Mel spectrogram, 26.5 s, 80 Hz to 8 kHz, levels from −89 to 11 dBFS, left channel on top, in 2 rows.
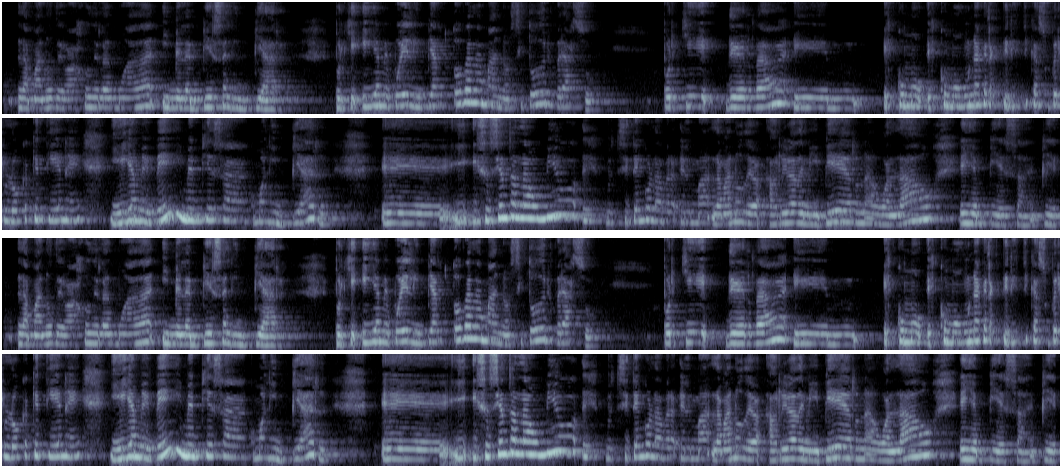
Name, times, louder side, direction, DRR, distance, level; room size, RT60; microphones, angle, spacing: voice 1, 0.2-3.5 3.8-7.4 8.3-10.7 11.0-26.4, right 3 dB, 30° right, 15 dB, 0.4 m, -28 dB
14.5 x 6.0 x 5.1 m, 0.97 s
head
